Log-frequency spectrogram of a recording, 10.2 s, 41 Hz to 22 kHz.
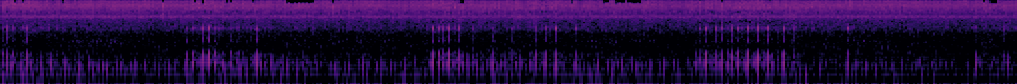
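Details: Korat cat about 15 years old, born and raised in Thailand and now living in England, out in a garden; low, rumbling pulsed purring in three bursts near two, four and seven seconds over a steady faint hiss.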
